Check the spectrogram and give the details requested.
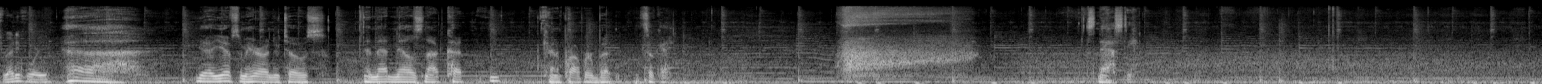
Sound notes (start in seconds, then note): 1.5 groaning; 8.3 long sighing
